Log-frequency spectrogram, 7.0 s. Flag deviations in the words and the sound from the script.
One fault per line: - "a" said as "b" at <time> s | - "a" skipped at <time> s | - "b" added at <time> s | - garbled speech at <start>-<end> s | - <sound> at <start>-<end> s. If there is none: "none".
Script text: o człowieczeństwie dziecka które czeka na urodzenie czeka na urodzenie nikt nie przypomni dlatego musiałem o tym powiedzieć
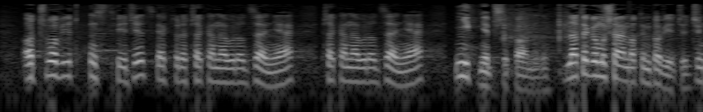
- dropout at 0.8-0.9 s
